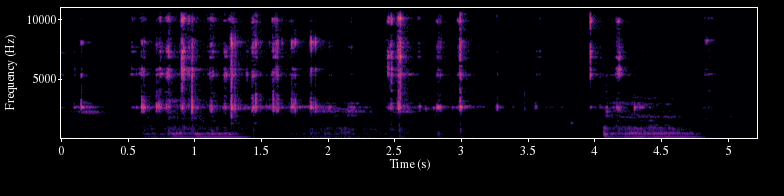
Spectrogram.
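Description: A glass jar of glitter and confetti is shaken in short bursts, giving bright, tinkling clinks and rattles with a clear ringing tone near 2.6 kHz over a steady low hum. Between the bursts come a few sharper single clicks, and the contents swish softly against the glass. The glitter and confetti could fall out of the jar without a lid.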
